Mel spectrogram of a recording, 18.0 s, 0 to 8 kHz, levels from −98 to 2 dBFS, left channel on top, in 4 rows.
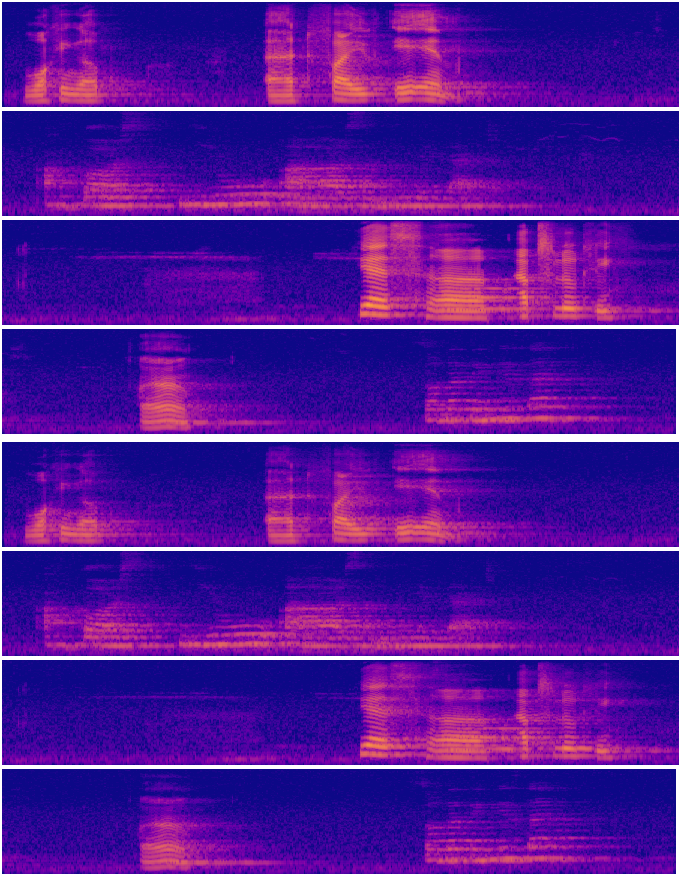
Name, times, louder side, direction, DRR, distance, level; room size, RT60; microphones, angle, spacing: voice 1, 0.1-0.7 1.7-3.1 11.4-13.1 14.5-14.8, left 5 dB, 45° left, 16 dB, 0.4 m, -32 dB
voice 2, 4.7-7.7 12.0-12.4 14.6-14.8 16.4-17.3, equal, 65° right, -3 dB, 4.1 m, -45 dB
17.5 x 8.1 x 6.0 m, 1.4 s
head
